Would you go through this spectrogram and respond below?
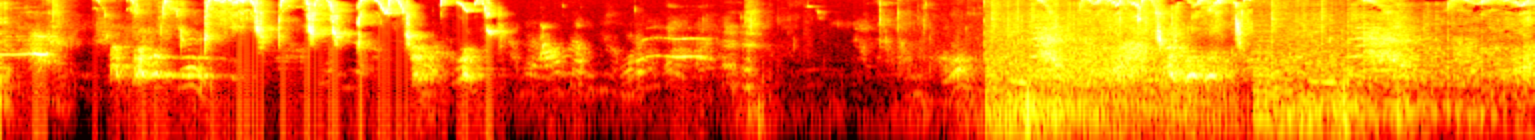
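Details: Spoiled baby monkey cries as its mother goes far away for food, then runs to its older brother, who rejects it. Bursts of high, wavering squeals and whines, then a noisier stretch with rustling.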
